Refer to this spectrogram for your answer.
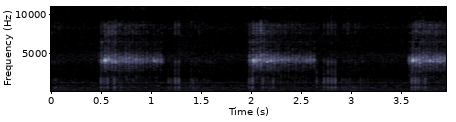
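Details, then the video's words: Domestic cat purring: a steady low rumbling purr pulsing with its breathing, with a brighter hissing burst on each breath, about every one and a half seconds. "Храп кошки. Муркотание для сна."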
